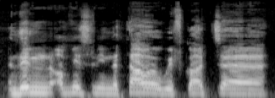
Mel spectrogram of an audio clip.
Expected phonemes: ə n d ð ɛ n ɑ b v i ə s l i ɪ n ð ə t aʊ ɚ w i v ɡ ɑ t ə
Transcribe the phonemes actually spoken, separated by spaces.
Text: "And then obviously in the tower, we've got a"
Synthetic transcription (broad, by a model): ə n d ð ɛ n ɑ b v i ə s l i ɪ n ð ə t aʊ ɚ w i v ɡ ɑ t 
